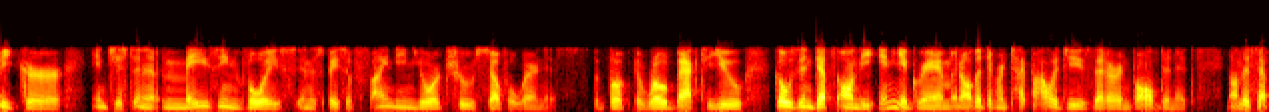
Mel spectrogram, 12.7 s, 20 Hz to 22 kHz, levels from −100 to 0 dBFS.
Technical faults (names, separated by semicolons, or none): G.729 codec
